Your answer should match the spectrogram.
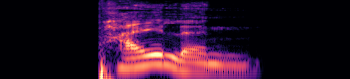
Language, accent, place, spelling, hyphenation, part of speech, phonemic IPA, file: German, Germany, Berlin, peilen, pei‧len, verb, /ˈpaɪlən/, De-peilen2.ogg
- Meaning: 1. to take a bearing of, determine the direction, position, or depth of 2. to understand, grasp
